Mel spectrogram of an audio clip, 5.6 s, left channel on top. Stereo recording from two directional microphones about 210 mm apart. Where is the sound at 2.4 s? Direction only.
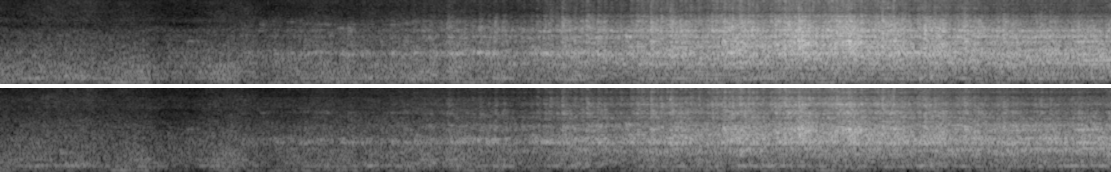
25° left (ahead or behind).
